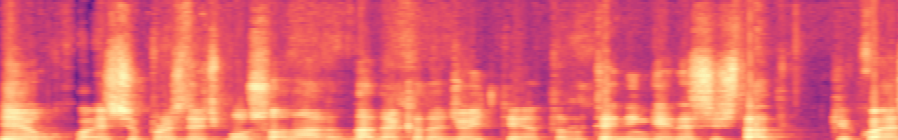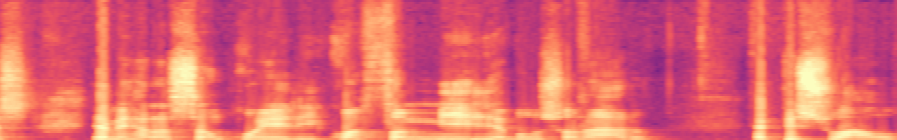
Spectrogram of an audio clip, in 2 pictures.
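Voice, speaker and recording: Against a quiet background, a man speaks at a fairly quick pace with a fairly high pitch. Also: ordinary pitch variation. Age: 60s. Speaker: politician, retired army colonel. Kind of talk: interview. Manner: animated.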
